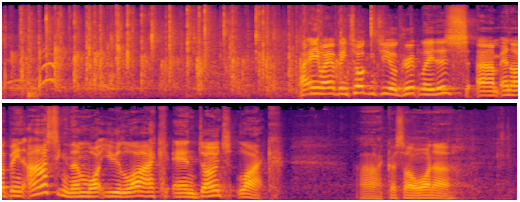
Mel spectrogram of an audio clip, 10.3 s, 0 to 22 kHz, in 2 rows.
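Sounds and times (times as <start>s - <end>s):
small audience at a talk clapping for the group leaders: 0.0s - 4.5s
speech: 3.0s - 8.0s, 8.7s - 9.8s.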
